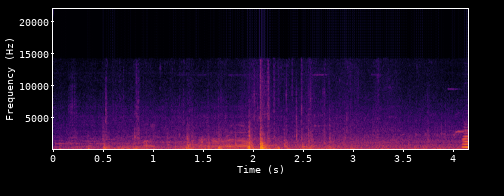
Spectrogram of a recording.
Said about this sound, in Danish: da vi kører ud forbi de mange bevæbnede vagter, ved porten ind til Hamid Karzai Internationale Lufthavn.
